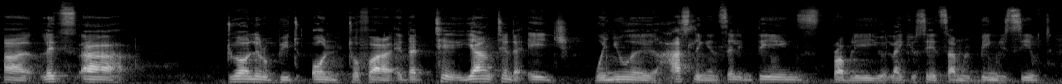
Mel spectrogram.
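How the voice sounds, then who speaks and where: Hesitant male host, low voice. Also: steady tone, moderate pace, fairly bright tone, husky. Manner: hesitant, repeats words, teasing. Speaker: talk show host. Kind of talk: interview questions.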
